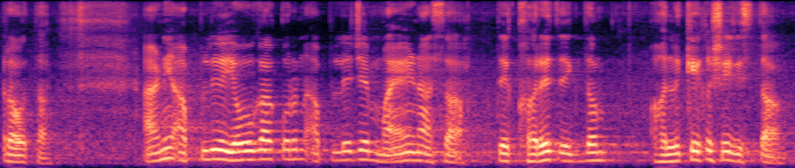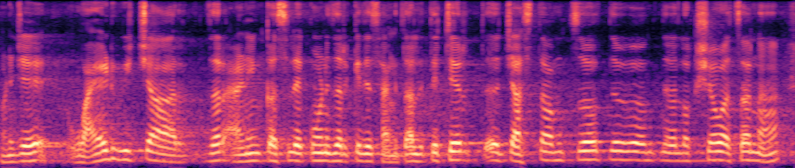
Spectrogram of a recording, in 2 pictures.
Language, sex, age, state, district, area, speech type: Goan Konkani, male, 45-60, Goa, Pernem, rural, spontaneous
